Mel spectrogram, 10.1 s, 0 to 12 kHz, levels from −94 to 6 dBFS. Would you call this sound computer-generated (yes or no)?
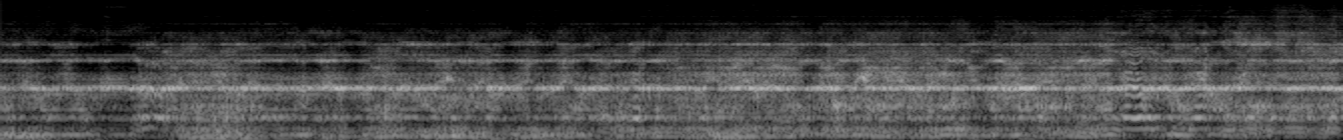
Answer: yes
